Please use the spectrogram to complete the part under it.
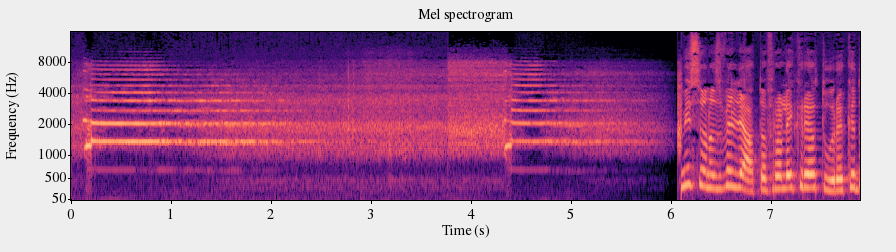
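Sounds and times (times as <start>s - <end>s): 
train whistle blaring in a long loud steady blast: 0.0s - 2.7s, 3.8s - 6.0s
low rumble of passing train wheels: 0.0s - 4.4s
speech: 6.1s - 7.8s.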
